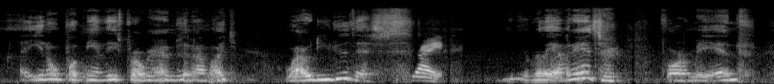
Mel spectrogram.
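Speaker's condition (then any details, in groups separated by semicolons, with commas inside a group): Cerebral palsy; voice audibly affected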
